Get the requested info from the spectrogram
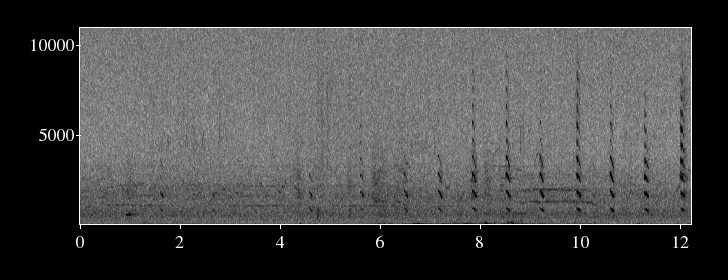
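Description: Geese honking, a run of short falling honks about two a second that starts faint and grows louder through the middle, under low gusts of wind rumbling on the microphone.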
